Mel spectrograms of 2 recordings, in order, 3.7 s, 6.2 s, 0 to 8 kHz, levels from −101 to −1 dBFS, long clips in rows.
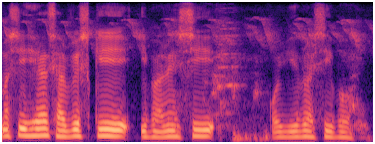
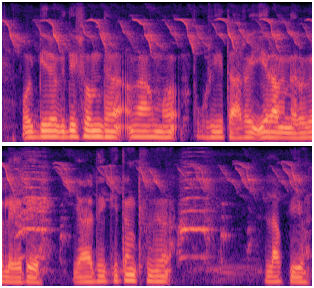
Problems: constant background noise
